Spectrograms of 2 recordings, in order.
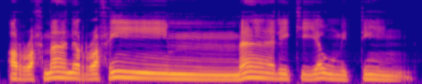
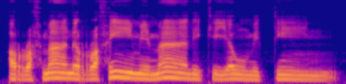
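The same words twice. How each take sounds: First: The two m sounds merge into one doubled m. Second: The verses run together with a vowel after m. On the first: "ادغام ... میم کلمه مالک مشدد تلفظ میشه" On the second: "وصل بکنیم و ... حرکت میم رحیم رو اظهار بکنیم"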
